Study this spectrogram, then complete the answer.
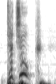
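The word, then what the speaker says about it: Tkachuk: It's pronounced T'Chuk, but according to one of his mates anyways.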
